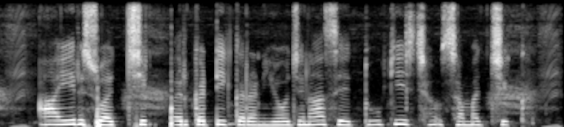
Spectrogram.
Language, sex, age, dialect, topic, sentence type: Magahi, female, 18-24, Northeastern/Surjapuri, banking, statement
